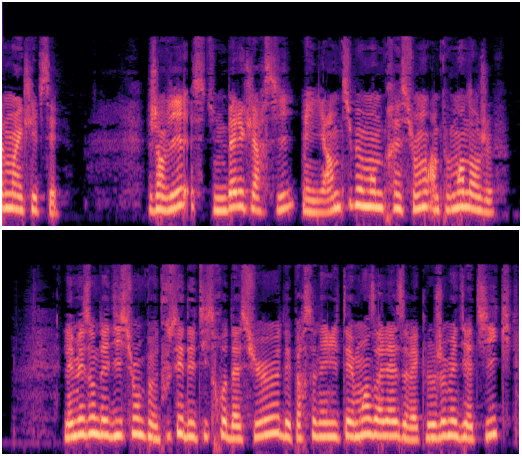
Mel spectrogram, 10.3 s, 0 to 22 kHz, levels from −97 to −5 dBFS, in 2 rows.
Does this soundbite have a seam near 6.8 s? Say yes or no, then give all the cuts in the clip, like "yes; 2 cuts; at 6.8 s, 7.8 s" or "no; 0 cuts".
yes; 1 cut; at 6.8 s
